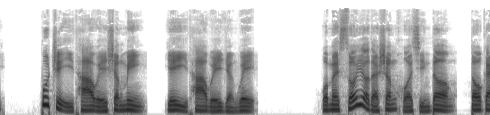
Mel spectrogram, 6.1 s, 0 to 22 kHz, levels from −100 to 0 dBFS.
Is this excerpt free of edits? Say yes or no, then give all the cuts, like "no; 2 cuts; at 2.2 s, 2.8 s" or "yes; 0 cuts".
yes; 0 cuts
